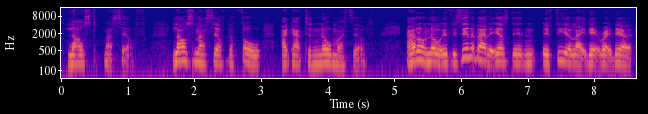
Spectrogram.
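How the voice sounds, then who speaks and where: A woman hosting a livestream, sharing a heartfelt personal testimony with viewers in a repetitive, preacher-like cadence, often slowing down and dropping to soft murmurs. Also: mid-range voice. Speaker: livestream host.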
